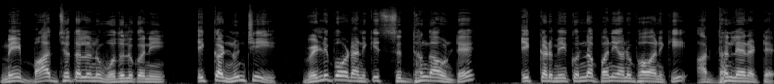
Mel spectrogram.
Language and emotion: Telugu, angry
